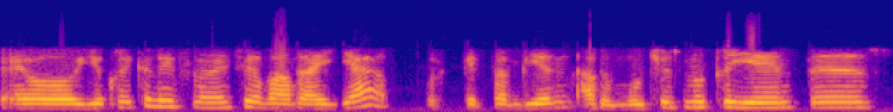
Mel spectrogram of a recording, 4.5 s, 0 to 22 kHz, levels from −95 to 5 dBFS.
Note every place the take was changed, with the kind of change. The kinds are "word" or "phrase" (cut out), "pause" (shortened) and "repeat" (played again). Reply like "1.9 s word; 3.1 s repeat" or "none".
1.5 s word; 3.0 s word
